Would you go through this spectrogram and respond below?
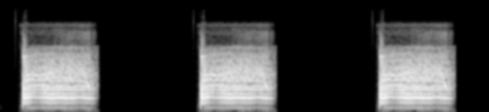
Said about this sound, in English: we'll throw in the Sam Kinison Scream Fart ringtone absolutely free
